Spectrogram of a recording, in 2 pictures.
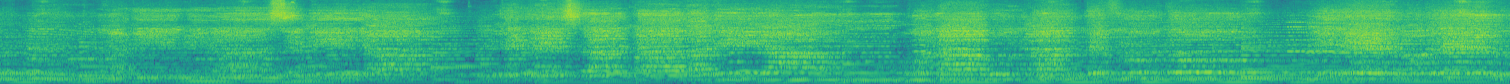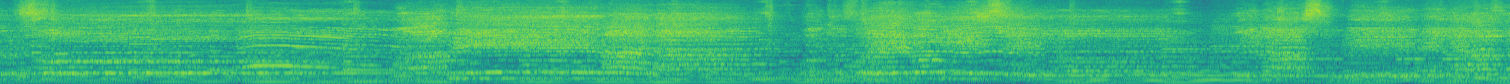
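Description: A congregation singing a Spanish-language hymn together over low sustained accompaniment notes, passing from a verse into the chorus partway through.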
